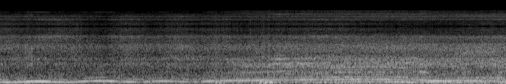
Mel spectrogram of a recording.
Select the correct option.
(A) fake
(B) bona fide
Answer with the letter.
B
